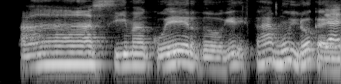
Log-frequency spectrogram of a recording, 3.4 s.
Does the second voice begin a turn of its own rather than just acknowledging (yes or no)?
yes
